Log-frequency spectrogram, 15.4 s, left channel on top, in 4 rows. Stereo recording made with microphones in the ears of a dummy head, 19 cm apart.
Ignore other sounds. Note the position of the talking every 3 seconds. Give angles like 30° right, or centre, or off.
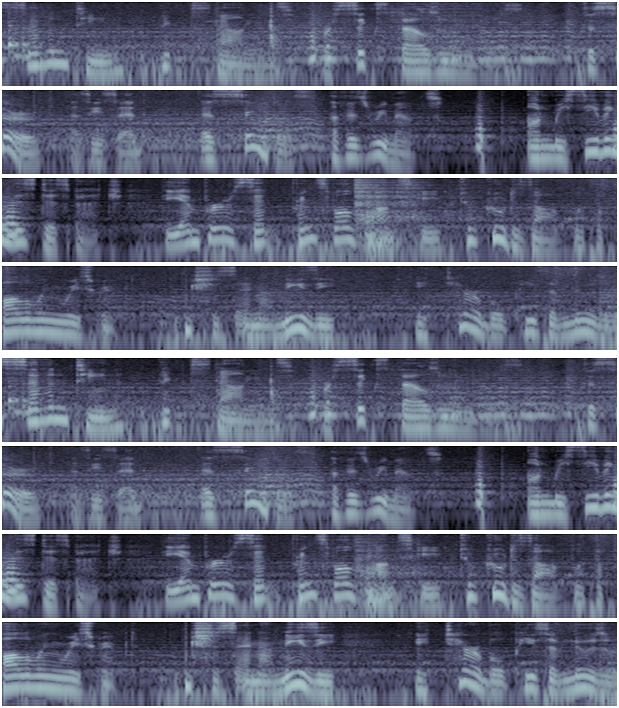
centre, 30° left, 20° left, 10° right, 50° right.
